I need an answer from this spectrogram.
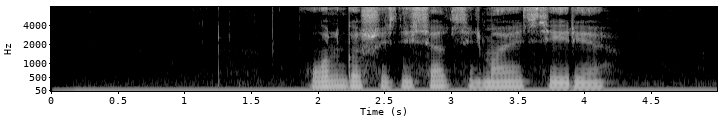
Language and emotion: Russian, neutral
